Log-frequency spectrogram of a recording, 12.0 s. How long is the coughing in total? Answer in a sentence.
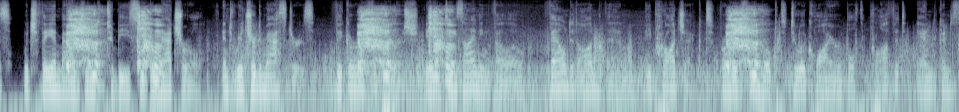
You can hear the coughing for 3 seconds altogether.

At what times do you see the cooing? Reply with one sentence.
The cooing can't be heard in this clip.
